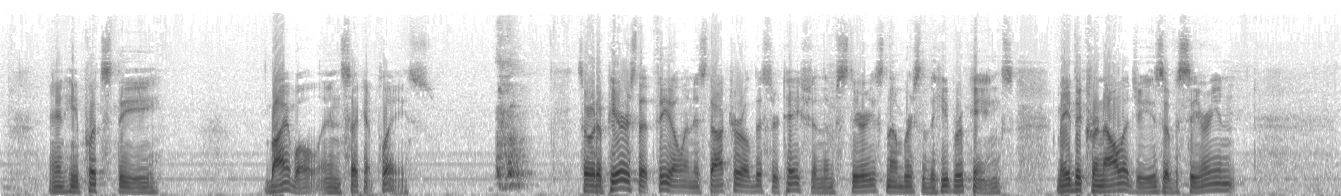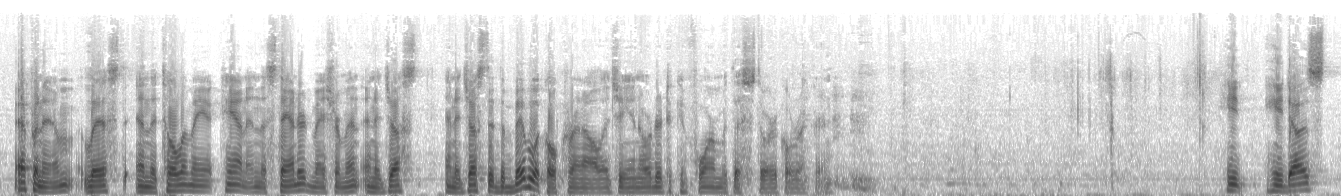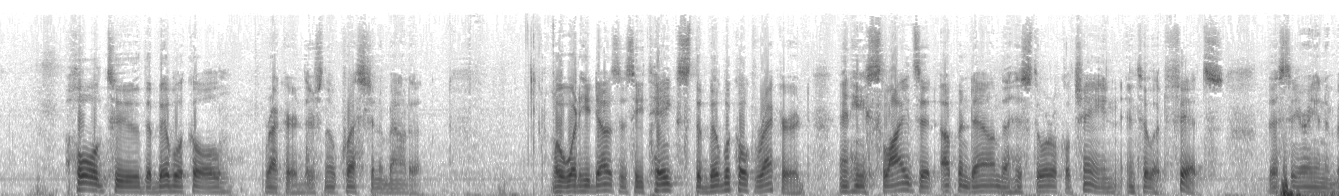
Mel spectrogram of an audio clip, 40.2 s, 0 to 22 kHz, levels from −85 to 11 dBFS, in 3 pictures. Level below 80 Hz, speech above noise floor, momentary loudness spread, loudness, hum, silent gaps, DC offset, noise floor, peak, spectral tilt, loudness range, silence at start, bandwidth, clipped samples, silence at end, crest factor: -38 dBFS; 29 dB; 15 LU; -20 LUFS; none; none; under 0.1%; -48 dBFS; -6 dBFS; -5.5 dB/octave; 6 LU; 0.05 s; 16.5 kHz; under 0.1%; 0 s; 14 dB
